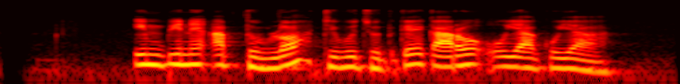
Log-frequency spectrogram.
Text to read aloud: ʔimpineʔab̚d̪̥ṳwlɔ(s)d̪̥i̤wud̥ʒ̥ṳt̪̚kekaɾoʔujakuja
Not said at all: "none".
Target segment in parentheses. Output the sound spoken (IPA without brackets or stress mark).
h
